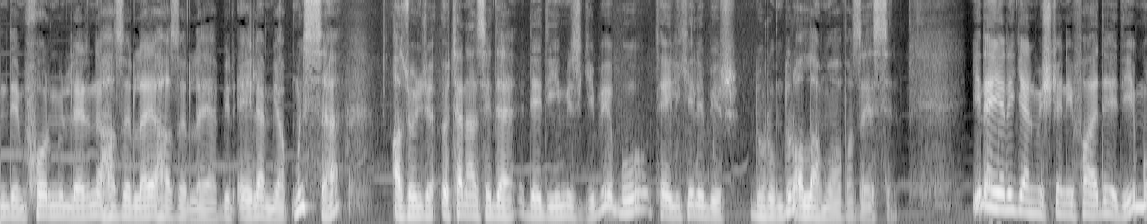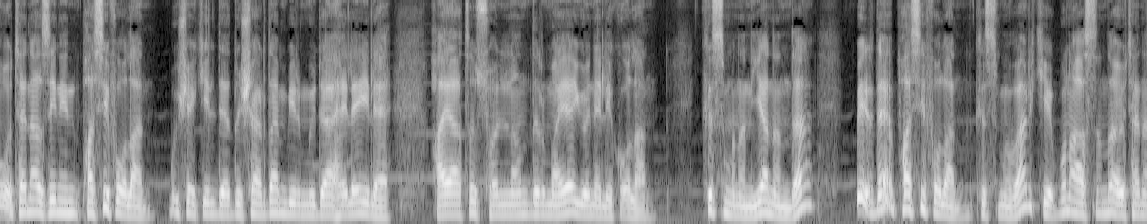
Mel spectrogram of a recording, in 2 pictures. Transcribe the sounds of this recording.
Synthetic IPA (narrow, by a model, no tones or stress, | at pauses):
nd̪imfo̞ɾmylʲːe̞ɾiniɦazɯɾlˠajaɦazɯɾlˠajabiɾɛjlʲæmjapmɯʃsaazø̞nd͡ʒɛʔøt̪ʰenazid̪ɛd̪e̞d̪iːmizɟibibut̪ʰɛhlʲicʰe̞lʲibiɾd̪uɾumd̪uɾa̰lˠːahmuɦafazaɛt̪sin | jinɛje̞ɾiɟælʲmiʃcʰænifaːd̪ɛed̪ijimbuøt̪ʰenazininpʰasifo̞lˠanbuʃe̞cʰilʲd̪ɛd̪ɯʃaɾd̪anbiɾmyd̪aːɦilʲɛilʲɛhajaːt̪ʰɯso̞nlˠand̪ɯɾmajajø̞ne̞lʲicʰo̞lˠan | kʰɯsmɯnɯnjanɯnd̪a | b̥iɾd̪ɛpʰasifo̞lˠankʰɯsmɯvaɾcʰibunaːslˠɯnd̪aøt̪ʰɛna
